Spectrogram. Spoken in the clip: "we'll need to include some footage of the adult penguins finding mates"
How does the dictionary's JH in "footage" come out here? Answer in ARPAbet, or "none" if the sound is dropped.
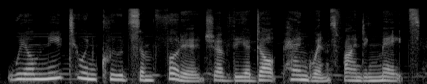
JH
